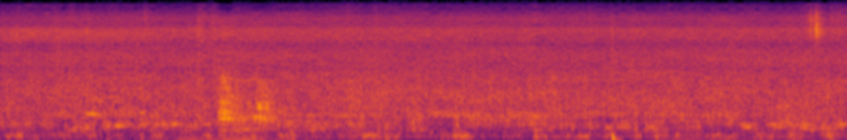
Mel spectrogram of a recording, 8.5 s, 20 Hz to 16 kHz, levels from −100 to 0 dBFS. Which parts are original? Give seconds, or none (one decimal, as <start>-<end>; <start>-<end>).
0.6-1.5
